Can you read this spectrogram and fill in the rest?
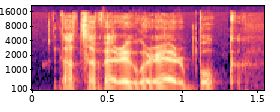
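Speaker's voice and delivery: put-on, fake South African accent. Joking about a rare book: put-on south african accent. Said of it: "That's my South African accent".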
